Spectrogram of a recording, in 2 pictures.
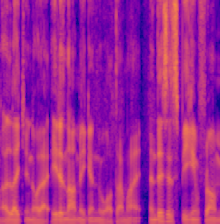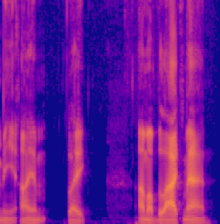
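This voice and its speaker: Male host from Congo for explanatory chart commentary; deep, fry-edged voice, emphatic and repetitive delivery, often checking in with listeners. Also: flat delivery, brisk, a little mellow, no echo, studio quality. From born in Congo, Africa. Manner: emphatic, repeats points, checks in with "right?". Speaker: host, crypto trading educator.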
